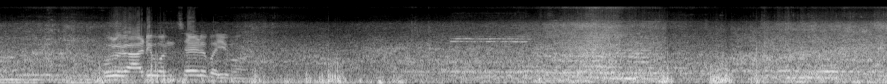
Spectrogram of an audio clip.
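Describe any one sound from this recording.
Men talk loudly close by, outdoors.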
